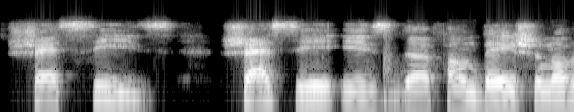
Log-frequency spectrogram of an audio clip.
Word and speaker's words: chassis: So, for example, chassis is spelled the same in plural, but it's pronounced chassis.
